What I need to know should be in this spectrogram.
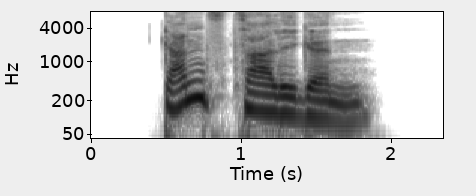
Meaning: inflection of ganzzahlig: 1. strong genitive masculine/neuter singular 2. weak/mixed genitive/dative all-gender singular 3. strong/weak/mixed accusative masculine singular 4. strong dative plural
- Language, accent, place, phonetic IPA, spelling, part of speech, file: German, Germany, Berlin, [ˈɡant͡sˌt͡saːlɪɡn̩], ganzzahligen, adjective, De-ganzzahligen.ogg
